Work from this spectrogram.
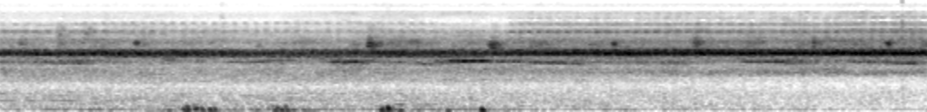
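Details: Spring cicadas droning together in a backyard while a Great Pyrenees dog named RunRun dozes: an even high-pitched hum throughout, with several dull low knocks in the first half.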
